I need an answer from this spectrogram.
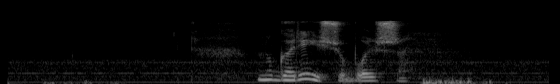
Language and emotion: Russian, sad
